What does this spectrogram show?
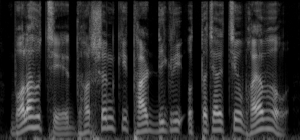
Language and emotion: Bengali, neutral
